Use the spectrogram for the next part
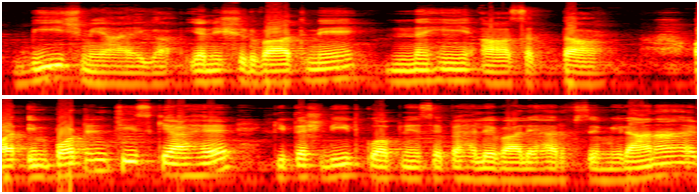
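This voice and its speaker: A man teaching an Urdu reading lesson, going slowly and patiently, repeating each rule and sounding out syllables one by one. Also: medium pitch, darkish tone. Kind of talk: step-by-step spoken lesson.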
